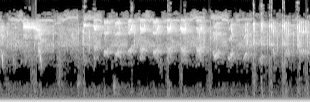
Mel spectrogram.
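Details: Many edible-nest swiftlets giving the roosting call that farmers use to lure young swiftlets in to roost: an unbroken high, hissing, buzzy chatter with thin whistled notes woven through.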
